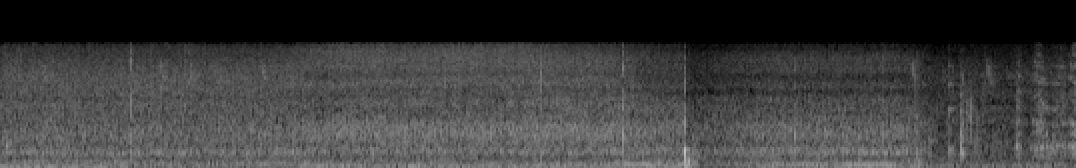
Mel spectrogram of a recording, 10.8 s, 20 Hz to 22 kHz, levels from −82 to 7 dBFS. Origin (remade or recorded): recorded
